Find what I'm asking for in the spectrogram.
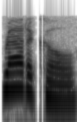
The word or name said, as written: radicle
